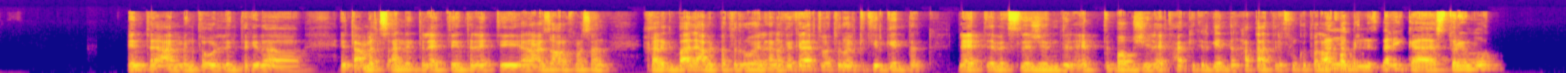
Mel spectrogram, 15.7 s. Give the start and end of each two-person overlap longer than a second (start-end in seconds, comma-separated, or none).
none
